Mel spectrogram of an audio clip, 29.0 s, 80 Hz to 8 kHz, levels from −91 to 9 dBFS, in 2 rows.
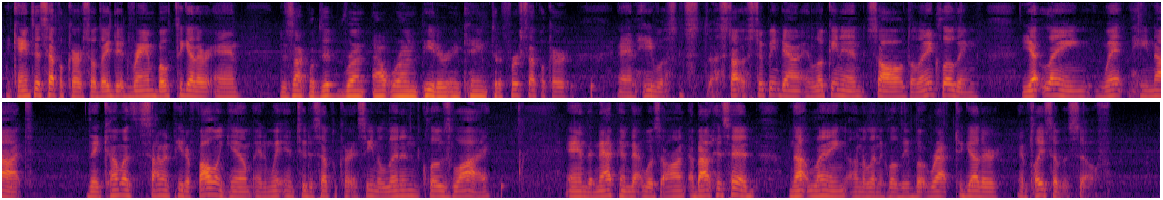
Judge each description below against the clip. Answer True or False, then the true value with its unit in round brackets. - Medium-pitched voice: False (125 Hz)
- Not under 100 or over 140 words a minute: False (170 wpm)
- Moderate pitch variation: False (2.1 semitones)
